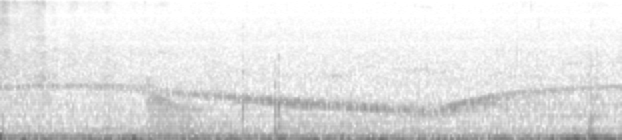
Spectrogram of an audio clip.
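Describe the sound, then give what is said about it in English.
An emergency vehicle siren passes outside, a faint single wail that glides slowly down in pitch and then swings back up, over a steady low background rumble. “Anyway, there goes a siren.”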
